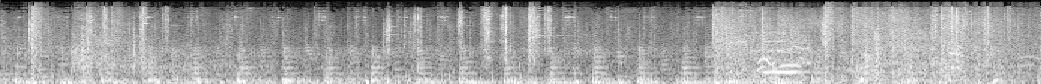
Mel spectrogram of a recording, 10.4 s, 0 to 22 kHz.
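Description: Heavy, rapid gunfire in Red Dead Redemption 2 during a chaotic battle. Dense volleys of shots crackle nonstop, some close and others further off. Horses clip-clop beneath them and game characters shout over the fire.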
